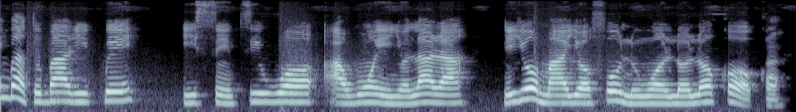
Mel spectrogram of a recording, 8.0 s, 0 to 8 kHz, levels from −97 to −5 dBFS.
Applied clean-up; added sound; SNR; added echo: neural separator model SepFormer DNS4.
